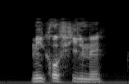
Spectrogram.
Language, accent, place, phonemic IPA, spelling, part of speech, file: French, France, Lyon, /mi.kʁɔ.fil.me/, microfilmer, verb, LL-Q150 (fra)-microfilmer.wav
- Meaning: to microfilm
